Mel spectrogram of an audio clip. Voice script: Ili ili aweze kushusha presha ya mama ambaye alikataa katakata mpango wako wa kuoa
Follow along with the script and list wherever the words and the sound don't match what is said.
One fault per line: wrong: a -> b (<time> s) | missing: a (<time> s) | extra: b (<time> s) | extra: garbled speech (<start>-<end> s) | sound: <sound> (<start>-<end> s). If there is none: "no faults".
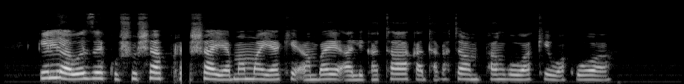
missing: ili (0.6 s)
sound: dropout (1.8-1.9 s)
extra: yake (2.6 s)
wrong: wako -> wake (5.2 s)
